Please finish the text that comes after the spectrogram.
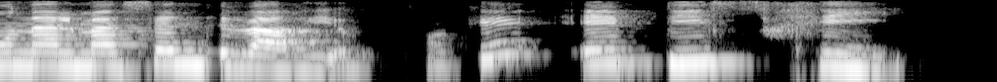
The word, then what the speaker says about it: épicerie: Épicerie. Y la segunda E no se pronuncia.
